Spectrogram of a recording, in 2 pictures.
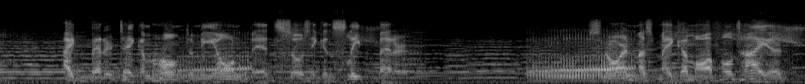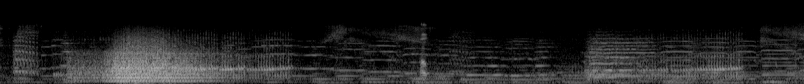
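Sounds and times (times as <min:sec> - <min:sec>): orchestral background music: 0:00.0 - 0:16.0
cartoon snoring: 0:05.2 - 0:06.5, 0:08.2 - 0:11.6, 0:14.0 - 0:16.0.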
